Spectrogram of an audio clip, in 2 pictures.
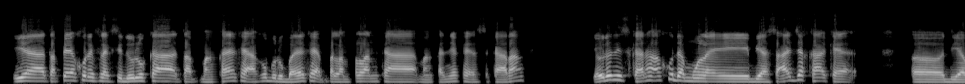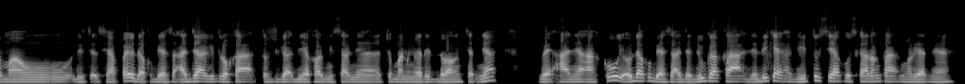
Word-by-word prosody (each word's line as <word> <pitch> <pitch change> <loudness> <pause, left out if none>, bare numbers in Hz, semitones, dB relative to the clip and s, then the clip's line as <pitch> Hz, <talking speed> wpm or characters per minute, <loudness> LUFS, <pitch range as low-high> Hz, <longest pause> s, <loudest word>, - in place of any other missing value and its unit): Iya, 155 0 +5
tapi 140 +3 -1
aku 190 +1 0
refleksi 150 -3 -1
dulu, 155 +3 +2
Kak. 145 -5 +4
Tap 125 +1 -2
mangkanya 130 +7 0
kayak 160 - +2
aku 160 - -4
berubahnya 140 -2 +1
kayak - - +1
pelan-pelan, 135 +3 0
Kak. 120 -2 +2
Mangkanya 110 +5 -5
kayak 115 -3 -4
sekarang, 115 +11 0 0.7
ya - - +4
udah - - +6
nih, 205 -1 +2
sekarang 185 -2 +2
aku 235 +6 -3
udah 190 - +4
mulai 135 -4 +2
biasa 120 -2 +2
aja, 200 +4 +1
Kak, 160 -5 -1
kayak, 125 -4 -2 0.6
eee, 115 -1 +2
dia 115 -1 +2
mau 110 0 +1 0.4
di-chat 110 -1 -5
siapa, 110 +4 -1
ya 160 - +4
udah - - +2
aku 115 - -12
biasa 110 - -1
aja 140 +4 +2
gitu 130 0 -7
loh, 120 - 0
Kak. 125 -1 +1
Terus 120 - -6
juga 120 -2 +2
dia 120 0 -1
kalau 120 -3 -1
misalnya 110 -1 -4
cuman 120 -2 -3
nge-read 115 +1 -3
doang 115 +1 +2
chat-nya, 130 +9 -2 0.4
WA-nya 120 0 0
aku, 170 +12 0
ya - - +3
udah 165 - +3
aku 160 - -6
biasa 115 -1 +2
aja 110 -1 -2
juga, 150 +2 +1
Kak. 130 -4 +1
Jadi 135 +7 -1
kayak 135 -4 -1
gitu 140 +8 -3
sih 155 - 0
aku 140 -1 +1
sekarang, 135 0 -1
Kak, 130 -2 -1
ngeliatnya. 120 0 -2
125 Hz, 210 wpm, -25 LUFS, 115-150 Hz, 0.7 s, udah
